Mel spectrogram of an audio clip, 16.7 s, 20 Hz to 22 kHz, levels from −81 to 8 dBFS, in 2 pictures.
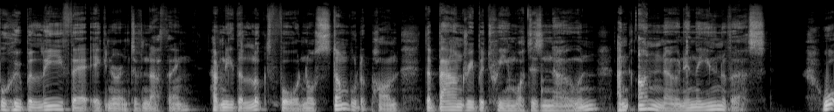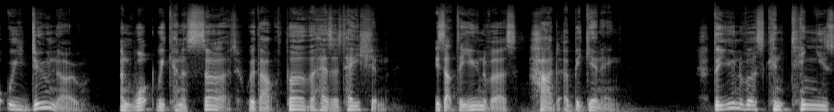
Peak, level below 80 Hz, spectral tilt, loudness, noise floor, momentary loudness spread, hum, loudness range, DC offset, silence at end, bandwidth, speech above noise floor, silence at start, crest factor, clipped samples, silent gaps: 0 dBFS; -42 dBFS; -5 dB/octave; -21 LUFS; -64 dBFS; 8 LU; none; 2 LU; under 0.1%; 0 s; 18.5 kHz; 44 dB; 0 s; 20 dB; under 0.1%; none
